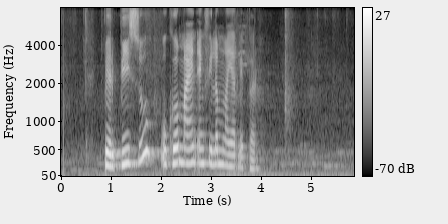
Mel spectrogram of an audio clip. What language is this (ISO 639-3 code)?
jav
